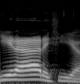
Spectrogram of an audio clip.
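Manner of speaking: put-on, attempted Boston accent. Wondering how a person in boston would say it, trying a boston accent. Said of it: "how would a, a person in Boston say get out".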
